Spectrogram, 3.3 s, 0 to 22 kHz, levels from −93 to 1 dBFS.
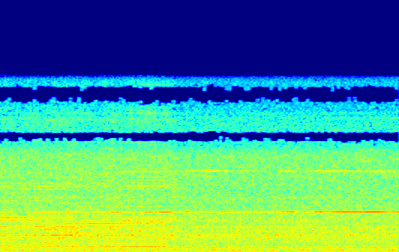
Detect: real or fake real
